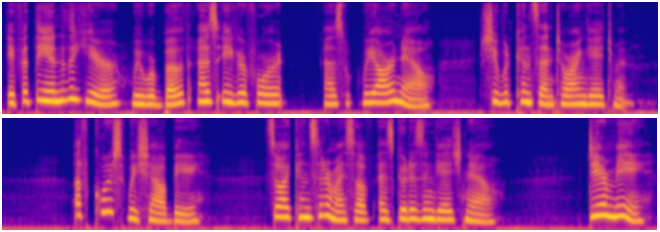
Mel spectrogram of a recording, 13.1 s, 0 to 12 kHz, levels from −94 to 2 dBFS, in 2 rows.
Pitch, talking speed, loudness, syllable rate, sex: 240 Hz, 185 wpm, -17 LUFS, 5.6 syllables/s, female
